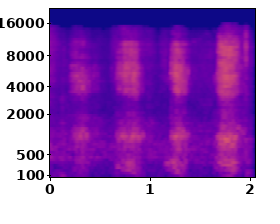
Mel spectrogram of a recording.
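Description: A sleeping person snoring roughly, one short snore about every half second.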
